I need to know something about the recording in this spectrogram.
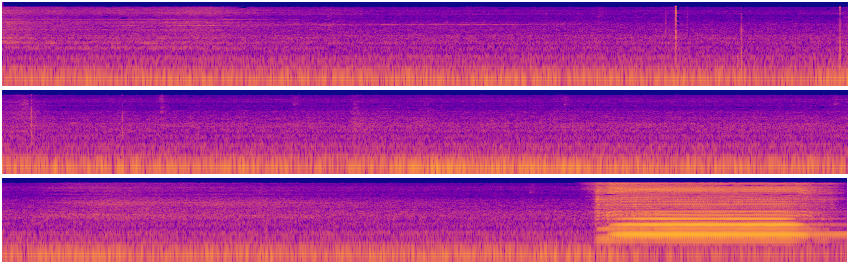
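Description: A train rumbles as it slowly approaches.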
